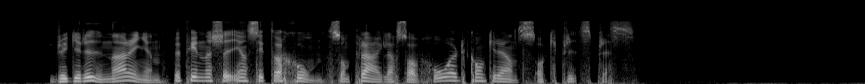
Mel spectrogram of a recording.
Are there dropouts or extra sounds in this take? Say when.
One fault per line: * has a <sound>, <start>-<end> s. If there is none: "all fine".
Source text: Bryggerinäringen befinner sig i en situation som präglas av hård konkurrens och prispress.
all fine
